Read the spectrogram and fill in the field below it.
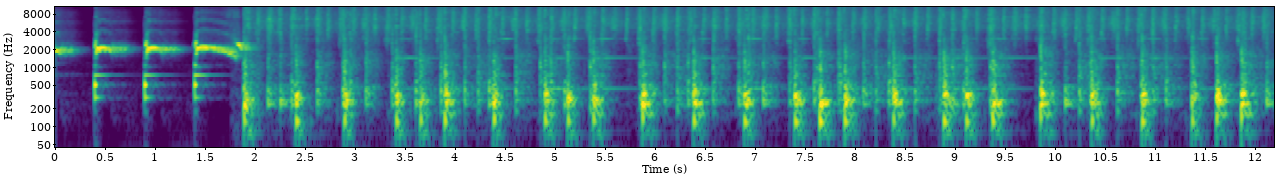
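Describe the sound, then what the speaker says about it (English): Four sharp, high whistle blasts count in a samba band, which then launches into loud, rhythmic drumming with repeated pounding hits and rattling percussion continuing steadily. "I'm going to count you in with a blast of 4 on my whistle"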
